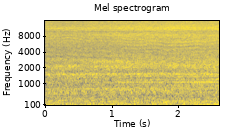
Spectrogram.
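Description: An Amtrak Coast Starlight passenger train led by ALC-42 locomotives pulls into Vancouver, Washington. It makes a steady, loud broadband rumble and roar that holds constant throughout, with no voices.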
